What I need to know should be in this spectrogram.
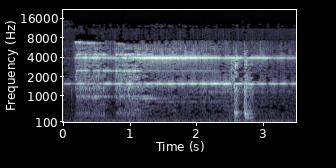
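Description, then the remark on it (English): A telephone bell by a bedside at night rings steadily and fairly loud for a few seconds, with a bright, sustained metallic tone, then a brief clatter near the end as the receiver is picked up. “I couldn't sleep, and so answered at once when the phone rang by my bedside.”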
